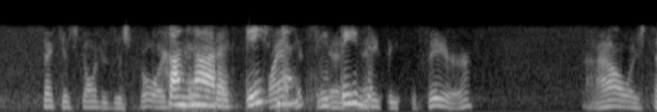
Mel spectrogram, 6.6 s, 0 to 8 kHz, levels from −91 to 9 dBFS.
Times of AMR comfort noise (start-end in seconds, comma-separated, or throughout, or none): 0.00-0.44, 4.94-5.82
